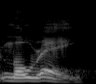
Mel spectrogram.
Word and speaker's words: Moreh: In your Bible, it's M-O-R-E-H is the way the King James Version. But it's pronounced Moreh, the Valley of Moreh.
